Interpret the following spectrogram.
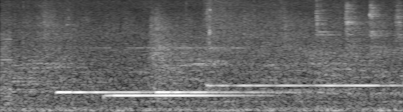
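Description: Airport public-address chime announcing a boarding call: three notes, a middle one, then a lower one, then a higher one, each ringing on and overlapping, over the low steady hum of the terminal hall.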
